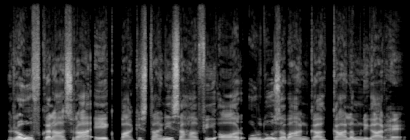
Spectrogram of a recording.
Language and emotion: Urdu, neutral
